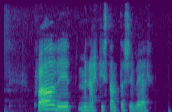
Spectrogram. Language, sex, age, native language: Icelandic, female, 11, Icelandic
